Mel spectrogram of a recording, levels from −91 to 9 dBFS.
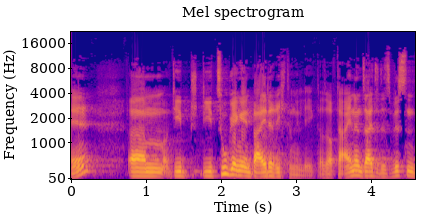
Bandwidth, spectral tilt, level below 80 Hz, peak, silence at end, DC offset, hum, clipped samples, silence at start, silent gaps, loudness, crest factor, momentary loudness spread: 14.5 kHz; -5 dB/octave; -50 dBFS; 0 dBFS; 0 s; under 0.1%; none; under 0.1%; 0 s; none; -14 LUFS; 14 dB; 17 LU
